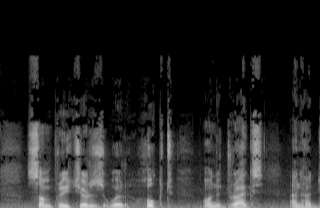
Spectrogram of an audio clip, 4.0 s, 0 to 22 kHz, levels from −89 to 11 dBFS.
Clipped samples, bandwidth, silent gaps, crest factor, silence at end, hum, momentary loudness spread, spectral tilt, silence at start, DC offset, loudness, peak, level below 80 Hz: under 0.1%; 16.5 kHz; none; 16 dB; 0 s; none; 11 LU; -4.5 dB/octave; 0 s; under 0.1%; -17 LUFS; 0 dBFS; -38 dBFS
